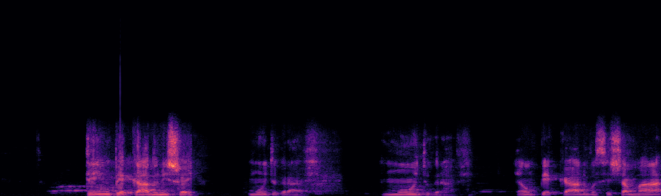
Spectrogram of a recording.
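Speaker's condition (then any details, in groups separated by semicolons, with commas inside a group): No condition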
